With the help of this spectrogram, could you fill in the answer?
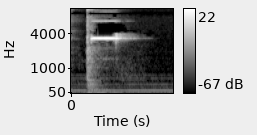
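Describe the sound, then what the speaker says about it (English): A small mini fire alarm system gives one short, sharp electronic beep, close and clear, followed by a faint low hum. "It's an alarm"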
